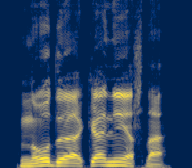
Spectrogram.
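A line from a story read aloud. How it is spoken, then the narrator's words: Shouting. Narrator (Russian): кричал Энтони Голдштейн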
